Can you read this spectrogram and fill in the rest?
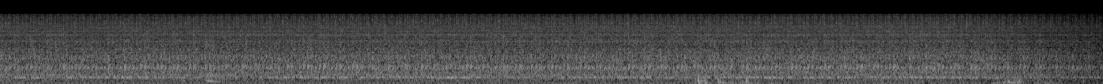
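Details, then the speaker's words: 2006 VW Passat B6 2.0 FSI 150 hp, 250,000 km, unknown service history with broken-down oil and clogged filter, before oil change: light uneven rattling tick about three times a second at idle; suspected poor valve lubrication. "As we can hear there is some rattling noise and it can be due to that the valves are not getting enough lubrication or whatever it can be."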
